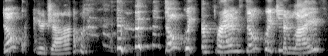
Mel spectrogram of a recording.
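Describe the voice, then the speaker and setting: A middle-aged woman hosting a self-help show, reading aloud and commenting in an emphatic motivational style with deliberate pauses. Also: extremely high pitch, wildly swooping pitch, pushed and bright. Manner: emphatic, dramatic pauses, chuckles between phrases.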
